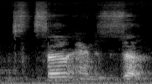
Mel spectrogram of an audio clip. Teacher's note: There are these two sounds, s and z. They are alveolar fricatives.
